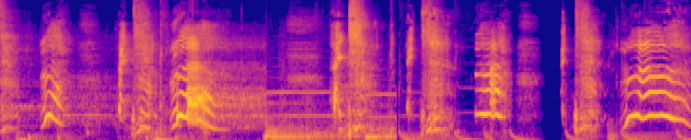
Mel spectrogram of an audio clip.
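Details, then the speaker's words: Several high-pitched sneezes with sharp inhaled build-ups from a VTuber, with music playing behind; sneezing. "くしゃみ助かる。くしゃみしちゃった。くしゃみ助かる。"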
